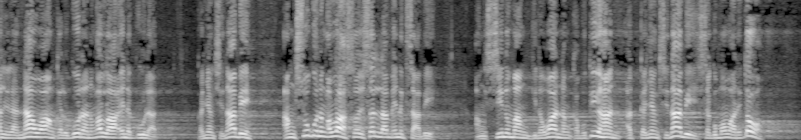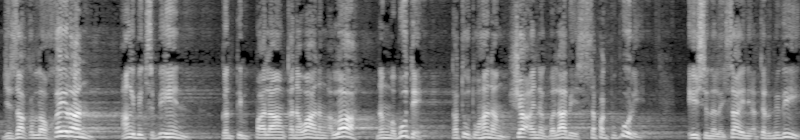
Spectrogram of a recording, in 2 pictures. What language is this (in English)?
Filipino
